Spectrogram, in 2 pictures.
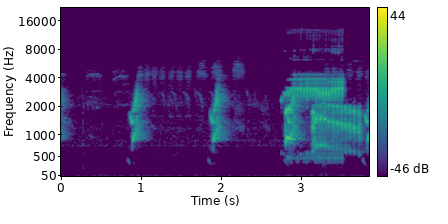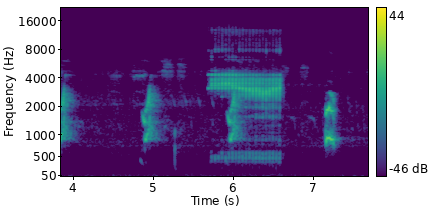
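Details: A flock-gathering call of a slaty-breasted rail: single rough, falling notes spaced about a second apart, broken twice by long, buzzy, rattling bursts with a thin, high-pitched edge.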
